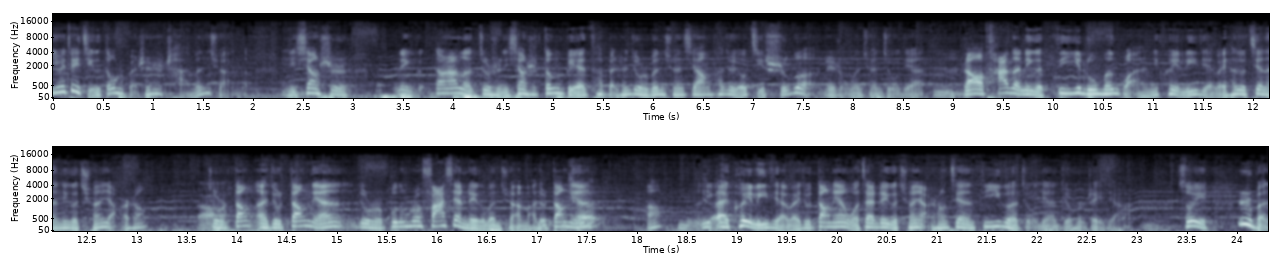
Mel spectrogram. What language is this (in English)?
Chinese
